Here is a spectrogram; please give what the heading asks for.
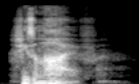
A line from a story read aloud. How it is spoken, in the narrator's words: I whispered into the dead of night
